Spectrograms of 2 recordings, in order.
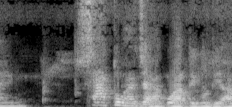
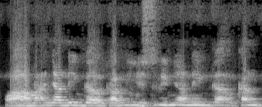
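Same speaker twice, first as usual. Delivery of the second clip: ordinary talk, nothing marked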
